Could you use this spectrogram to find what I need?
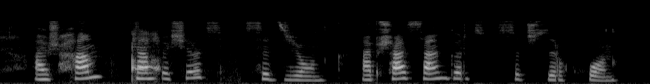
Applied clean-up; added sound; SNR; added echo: neural diffusion model UNIVERSE++.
